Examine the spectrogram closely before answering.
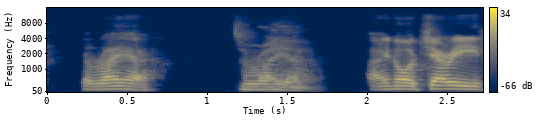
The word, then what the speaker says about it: Saraya: Anyway, how do you pronounce her name? Saraya.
